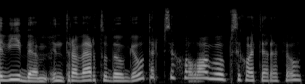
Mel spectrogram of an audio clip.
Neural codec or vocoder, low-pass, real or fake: none; 14.4 kHz; real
